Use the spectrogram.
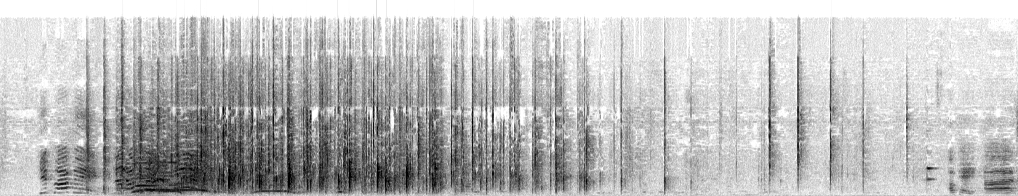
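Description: Applause greets a guitarist at a small summer concert: a brief voice, then a modest crowd's clapping swells and slowly thins to sparse, distinct individual claps, with faint talk near the end.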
